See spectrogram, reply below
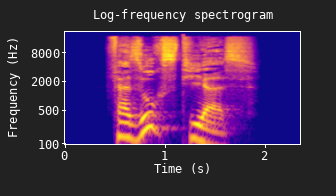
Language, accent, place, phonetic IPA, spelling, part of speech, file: German, Germany, Berlin, [fɛɐ̯ˈzuːxsˌtiːɐ̯s], Versuchstiers, noun, De-Versuchstiers.ogg
- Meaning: genitive singular of Versuchstier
